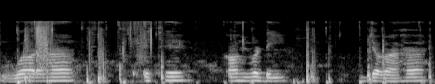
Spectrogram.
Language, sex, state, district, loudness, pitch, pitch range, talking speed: Punjabi, male, Punjab, Kapurthala, -17 LUFS, 170 Hz, 160-175 Hz, 95 wpm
